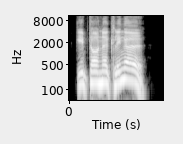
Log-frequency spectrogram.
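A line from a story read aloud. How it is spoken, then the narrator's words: Blustering. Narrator (German): polterte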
